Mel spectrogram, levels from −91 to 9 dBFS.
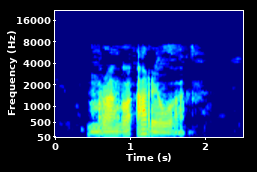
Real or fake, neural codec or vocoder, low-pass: fake; codec, 16 kHz, 8 kbps, FreqCodec, larger model; 7.2 kHz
